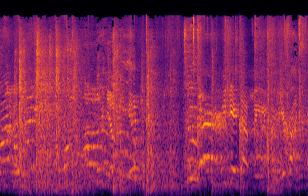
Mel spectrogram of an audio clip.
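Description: Spectators' voices shouting and talking over one another, broken by several thuds of wrestlers' bodies hitting the ring mat.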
